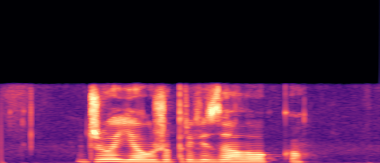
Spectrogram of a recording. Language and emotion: Russian, neutral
